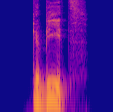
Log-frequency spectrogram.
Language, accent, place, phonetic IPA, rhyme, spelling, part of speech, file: German, Germany, Berlin, [ɡəˈbiːt͡s], -iːt͡s, Gebiets, noun, De-Gebiets.ogg
- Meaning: genitive singular of Gebiet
